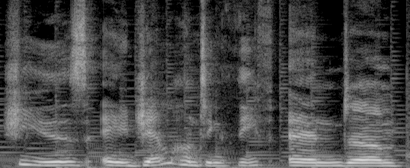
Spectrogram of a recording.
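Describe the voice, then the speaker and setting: A woman with a medium-pitched, somewhat dark voice speaks slowly as she hosts a quiz, casually and enthusiastically testing her partner on game characters. She swears freely while explaining the game's lore, and background music plays beneath her voice.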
